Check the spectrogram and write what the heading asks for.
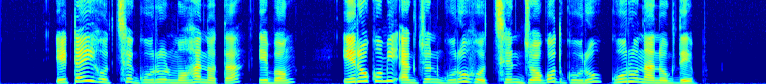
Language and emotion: Bengali, neutral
